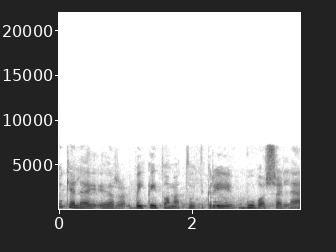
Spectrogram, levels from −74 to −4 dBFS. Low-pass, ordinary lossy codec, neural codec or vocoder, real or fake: 7.2 kHz; AAC, 32 kbps; none; real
